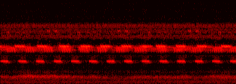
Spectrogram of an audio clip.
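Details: Crickets in the woods after dark give crisp, repeated high chirps, about ten evenly spaced pulses in under five seconds, backed by a constant piercing drone and faint low background murmur.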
